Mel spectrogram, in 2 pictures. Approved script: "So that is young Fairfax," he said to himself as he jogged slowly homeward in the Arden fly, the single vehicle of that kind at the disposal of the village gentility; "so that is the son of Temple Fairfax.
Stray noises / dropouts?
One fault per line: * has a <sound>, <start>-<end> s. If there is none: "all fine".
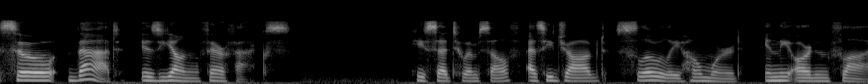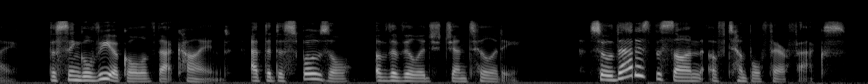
all fine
